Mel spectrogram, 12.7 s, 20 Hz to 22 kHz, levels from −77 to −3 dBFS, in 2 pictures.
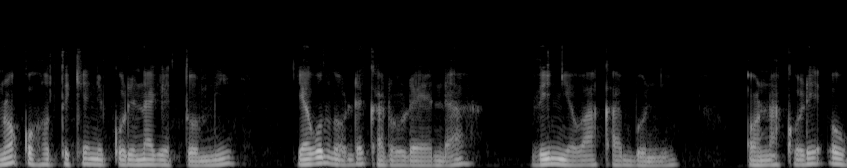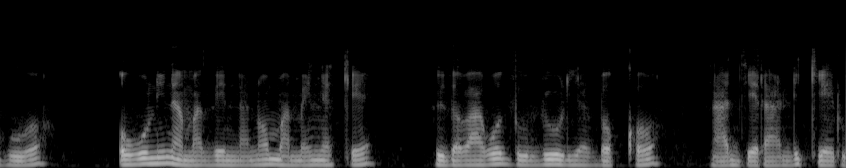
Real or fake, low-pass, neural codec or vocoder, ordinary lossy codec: fake; 7.2 kHz; codec, 16 kHz, 4.8 kbps, FACodec; none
